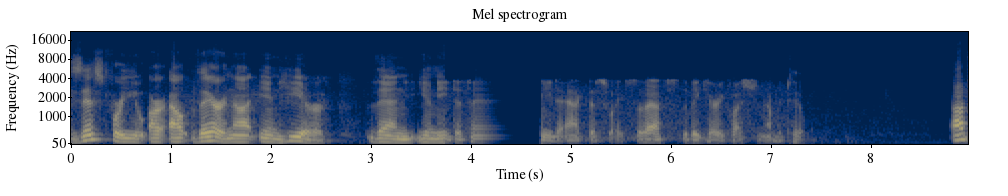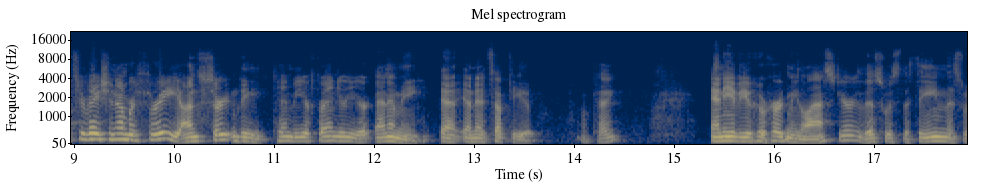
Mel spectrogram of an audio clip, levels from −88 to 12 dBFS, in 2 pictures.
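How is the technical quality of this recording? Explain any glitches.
Three separate glitches land close together in the first half, all between about 3.7 and 7.2 s.

From 3.72 to 7.17 s the sound turns dull and boxy. Nothing comes through above 3.8 kHz, the level drops by about 5 dB, and a new background noise sits roughly 30 dB under the signal. There's no gap at either change. It's likely an input switched to a poorer device: the system hopped to another mic or a headset call profile with a narrower band and its own noise floor, then switched back.

Inside that stretch, from 4.03 to 4.72 s, there's what's likely a long network dropout. About 600 ms of audio never arrived. The receiver covered the hole by stretching the last bit of sound into a fading buzz or hiss, and that concealment ends in around 350 ms of silence. The sound then picks up again further along, with the lost piece simply gone. 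Playback delay shifts by something like 50 ms across the gap.

From 5.70 to 6.42 s you get a jitter buffer speed-up. The buffer was holding more audio than it wanted, so the receiver trimmed out tiny slices, one or a few pitch periods at a time, removing around 50 ms in total. The result runs at about 107% speed with the pitch unchanged, so that bit sounds a little rushed.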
